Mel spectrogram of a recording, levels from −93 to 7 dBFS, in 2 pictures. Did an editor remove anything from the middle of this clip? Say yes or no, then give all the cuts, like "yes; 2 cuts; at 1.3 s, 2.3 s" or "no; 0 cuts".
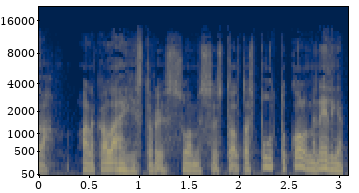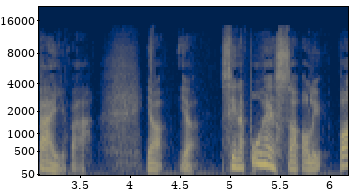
no; 0 cuts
